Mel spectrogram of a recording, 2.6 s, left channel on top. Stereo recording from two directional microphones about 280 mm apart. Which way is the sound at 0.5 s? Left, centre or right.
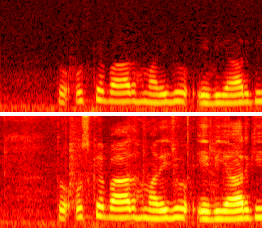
Right.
